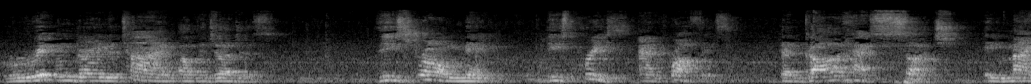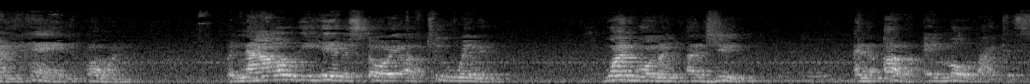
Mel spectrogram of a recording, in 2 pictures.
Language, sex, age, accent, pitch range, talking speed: English, male, 40-59, American, 160-210 Hz, 115 wpm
